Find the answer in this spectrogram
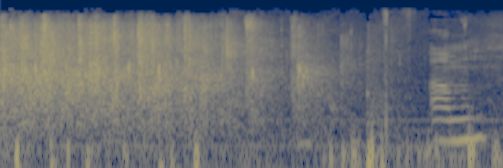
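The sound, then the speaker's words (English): A crowd applauds with dense, steady clapping that thins out after a few seconds, and a voice starts speaking as the applause dies down. “Yeah, you can clap.”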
